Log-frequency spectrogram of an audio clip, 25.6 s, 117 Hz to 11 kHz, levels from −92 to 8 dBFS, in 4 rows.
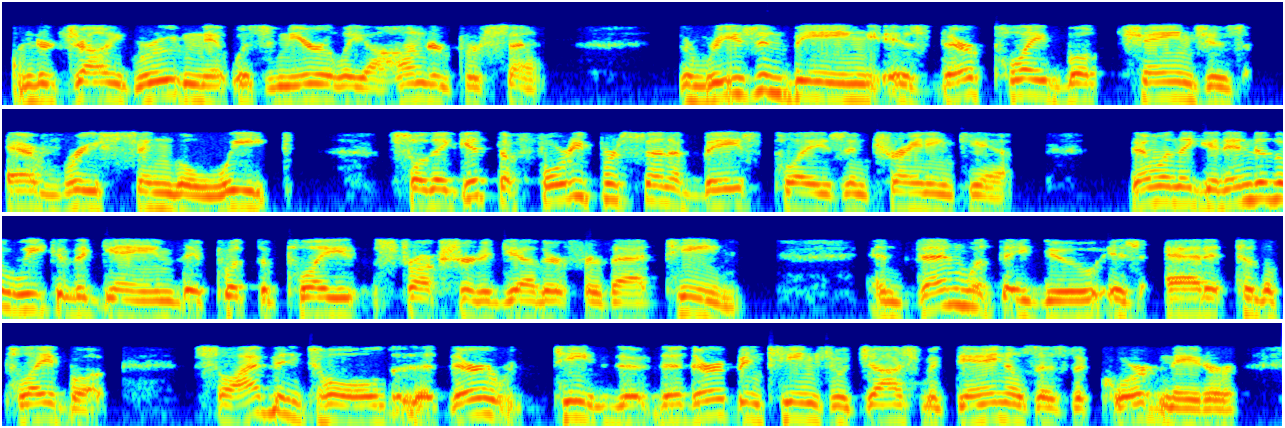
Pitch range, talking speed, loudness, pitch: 140-185 Hz, 175 wpm, -15 LUFS, 155 Hz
